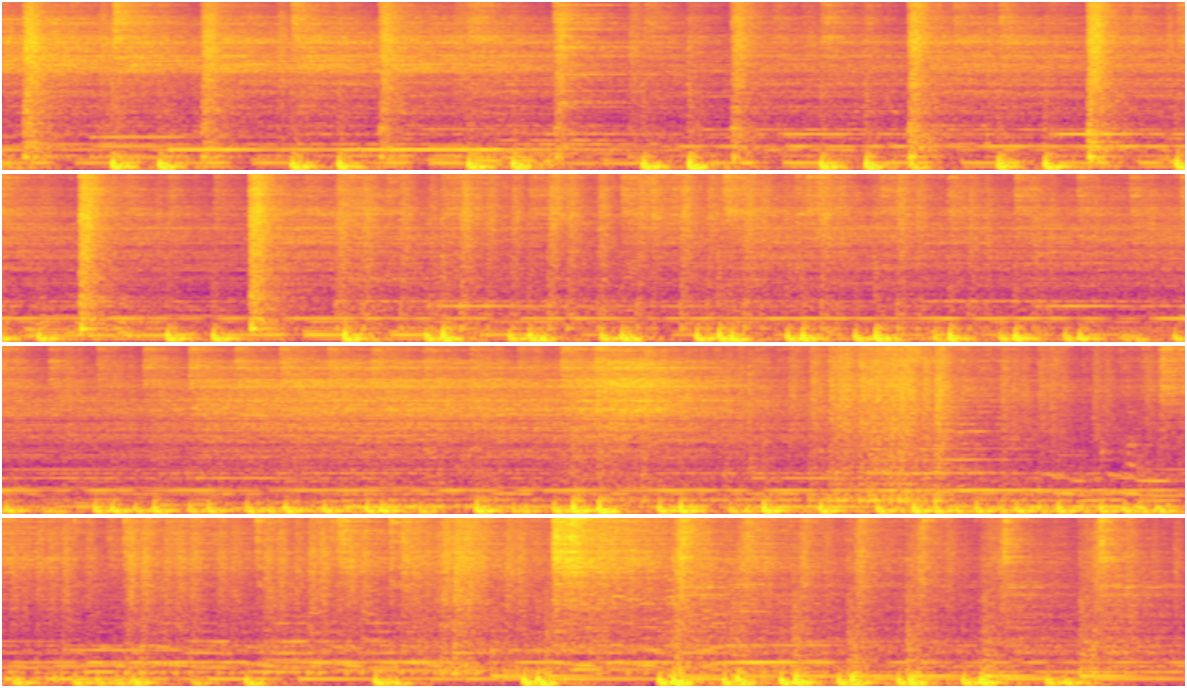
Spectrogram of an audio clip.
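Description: Live instrumental band playing, with the drum kit to the fore: busy snare, bass drum and cymbal strokes over held keyboard chords and a bass line. The cymbals swell twice, about two-thirds of the way through and near the end.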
